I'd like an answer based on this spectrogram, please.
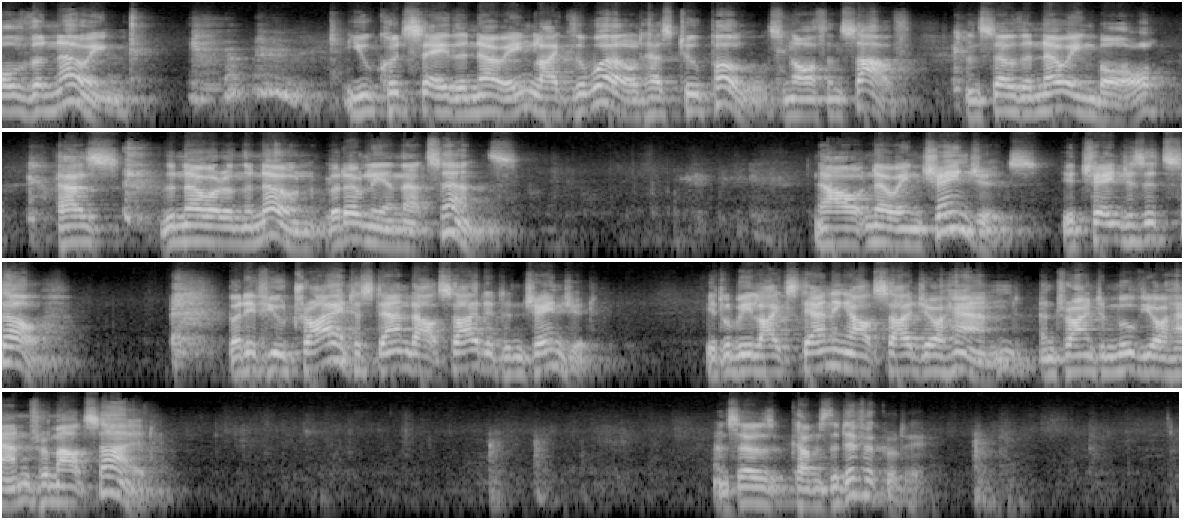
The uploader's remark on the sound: Another big-hall presentation. Was recorded in 1971 in New York City at a conference for western therapy and eastern religion. A stream of audience questions.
